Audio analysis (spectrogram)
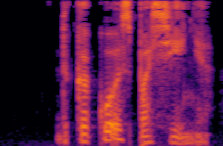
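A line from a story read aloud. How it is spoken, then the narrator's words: Gloomy, huge man. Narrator (Russian): мрачно произнес огромный друг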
